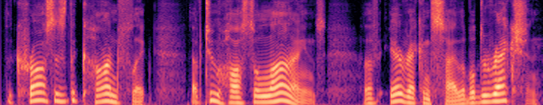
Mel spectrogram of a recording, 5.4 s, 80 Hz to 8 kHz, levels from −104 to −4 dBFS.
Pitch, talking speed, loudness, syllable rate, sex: 155 Hz, 135 wpm, -18 LUFS, 5.0 syllables/s, male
